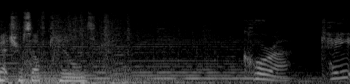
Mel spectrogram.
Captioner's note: metal crashing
